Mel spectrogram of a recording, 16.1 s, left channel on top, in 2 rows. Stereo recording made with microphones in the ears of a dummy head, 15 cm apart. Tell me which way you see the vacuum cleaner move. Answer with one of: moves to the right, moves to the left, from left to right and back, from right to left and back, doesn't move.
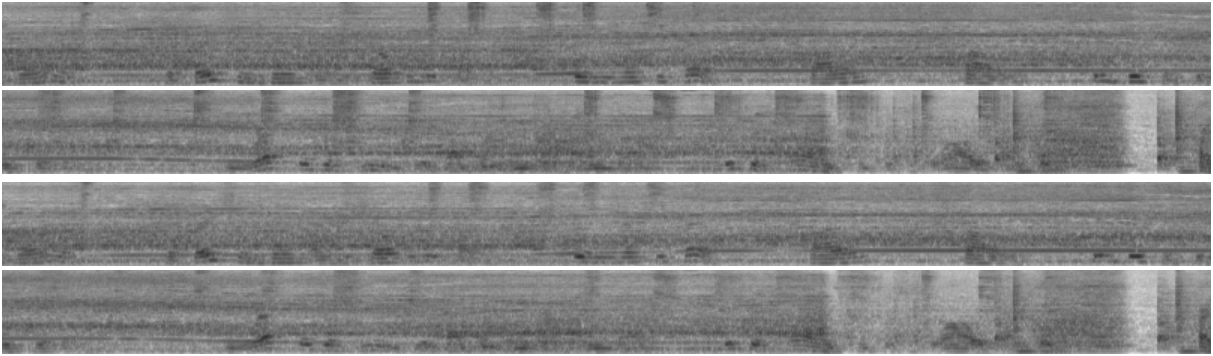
from left to right and back.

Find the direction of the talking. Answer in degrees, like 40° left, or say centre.
40° right.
